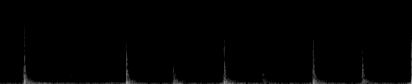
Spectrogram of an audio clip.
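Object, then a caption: Silicone ear of a binaural microphone. Fingertips steadily tap and knock on the hollow, mounted white silicone ear of a binaural microphone. Each tap lands as a short, dull, low thump with a brief bright click on top, spaced out in a slow, even series with soft rustling between them.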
